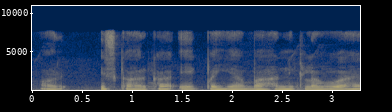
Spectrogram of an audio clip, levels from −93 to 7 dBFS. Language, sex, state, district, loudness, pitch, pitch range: Hindi, male, Uttar Pradesh, Etah, -31 LUFS, 160 Hz, 155-170 Hz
